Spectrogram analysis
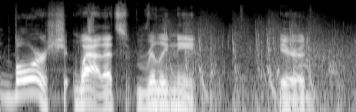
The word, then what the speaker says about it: borscht: It turns out the T is because the word came to English through Yiddish, aka Jewish German, and it's spelled weird like that.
